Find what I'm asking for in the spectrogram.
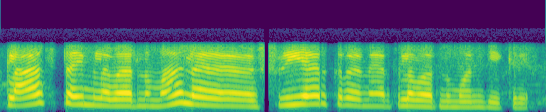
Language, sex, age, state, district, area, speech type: Tamil, female, 45-60, Tamil Nadu, Ariyalur, rural, conversation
